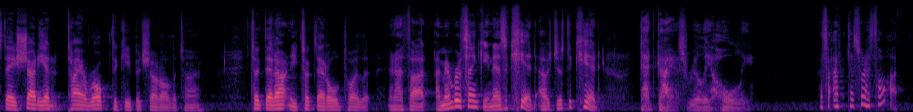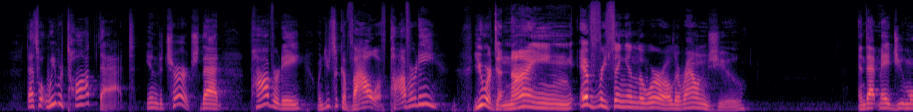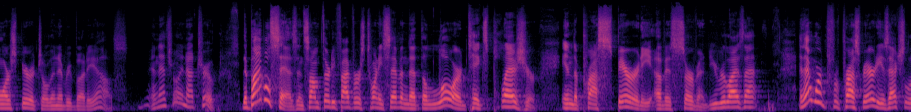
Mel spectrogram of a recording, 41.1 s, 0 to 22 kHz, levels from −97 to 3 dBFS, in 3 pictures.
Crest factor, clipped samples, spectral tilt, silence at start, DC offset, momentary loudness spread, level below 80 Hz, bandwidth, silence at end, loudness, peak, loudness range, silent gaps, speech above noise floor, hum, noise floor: 24 dB; under 0.1%; -4.5 dB/octave; 0.05 s; under 0.1%; 18 LU; -82 dBFS; over 20 kHz; 0 s; -38 LUFS; -16 dBFS; 15 LU; none; 41 dB; none; -80 dBFS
